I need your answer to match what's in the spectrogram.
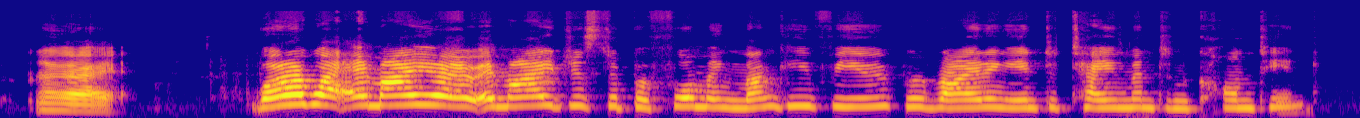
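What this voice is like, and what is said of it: Speaks with a noticeable accent. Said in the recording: “Say something funny in your accent.”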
